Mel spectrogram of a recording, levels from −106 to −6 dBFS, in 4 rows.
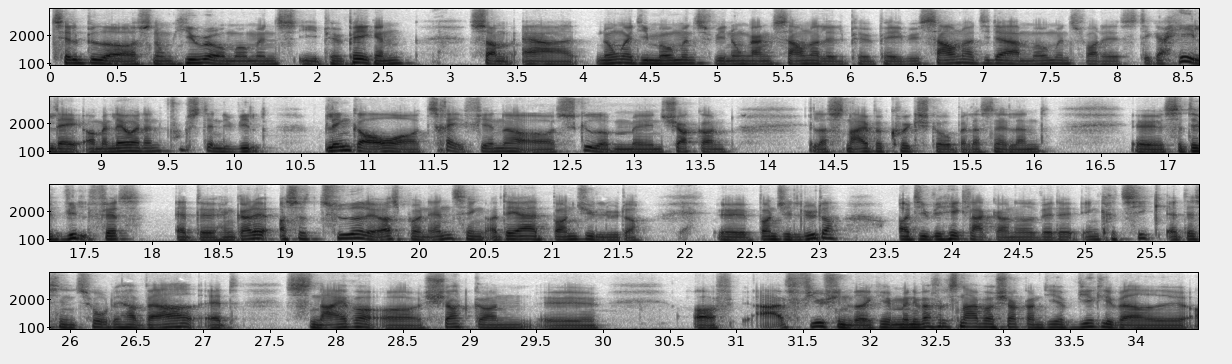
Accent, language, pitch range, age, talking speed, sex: native, Danish, 100-120 Hz, 20-39, 210 wpm, male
